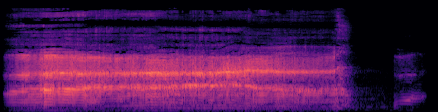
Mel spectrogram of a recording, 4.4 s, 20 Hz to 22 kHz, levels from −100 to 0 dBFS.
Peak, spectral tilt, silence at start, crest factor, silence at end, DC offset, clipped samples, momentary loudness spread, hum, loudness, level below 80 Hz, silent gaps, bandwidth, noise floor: -14 dBFS; 0 dB/octave; 0.1 s; 20 dB; 0.9 s; under 0.1%; under 0.1%; 10 LU; none; -31 LUFS; under -90 dBFS; none; 16 kHz; -74 dBFS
